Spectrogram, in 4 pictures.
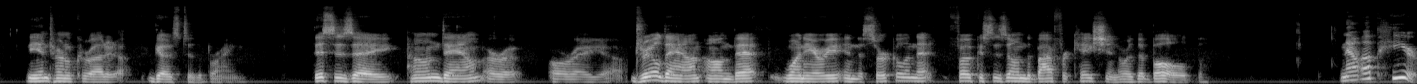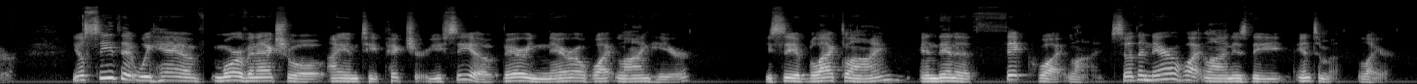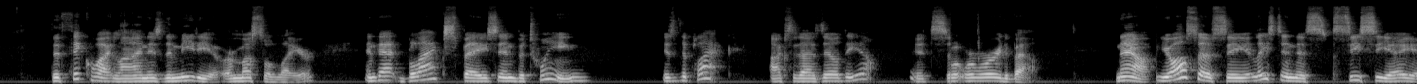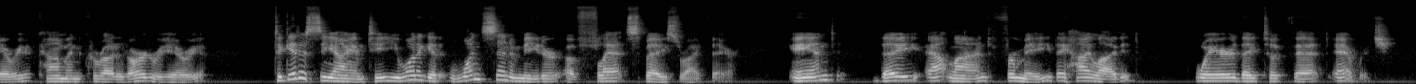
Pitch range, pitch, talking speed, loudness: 125-160 Hz, 140 Hz, 150 wpm, -20 LUFS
